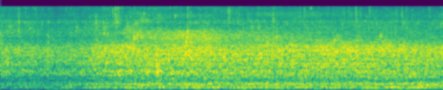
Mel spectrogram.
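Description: Coarsely grated raw potato shreds sizzling and bubbling hard in deep hot oil in a kadai, as the water in the fresh shreds boils off. A steady sizzle that swells about a second in and then holds.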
